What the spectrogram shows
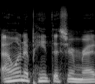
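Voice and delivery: ordinary delivery

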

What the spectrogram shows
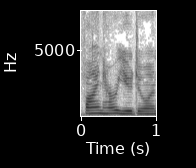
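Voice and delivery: slight put-on British accent. Retelling a man who sat next to him answering a greeting, little British accent. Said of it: "with his little British accent".

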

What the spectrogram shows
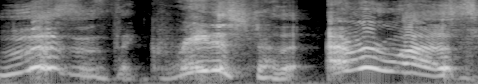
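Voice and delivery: loud, high, swooping, gushing hyped-up rave. Retelling own reaction to an episode of a show: retelling own excited outburst, loudly. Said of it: "But you guys stop clipping".

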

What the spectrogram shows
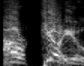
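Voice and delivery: charging robot-like yell. Retelling a film scene where Optimus Prime rides in: imitating Optimus Prime yelling. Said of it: "rides into the frame and yells".

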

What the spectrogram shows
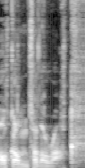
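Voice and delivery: celebrity-style voice shifting into newsreader voice. Admitting he is bad at voices, the speaker attempts a bad Sean Connery impression. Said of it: "You don't really sound like Sean Connery".

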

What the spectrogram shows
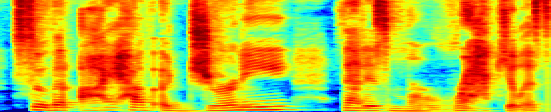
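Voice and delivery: plain

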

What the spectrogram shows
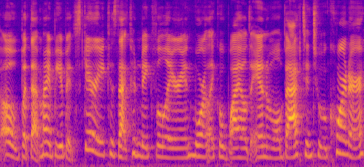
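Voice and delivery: normal talking voice

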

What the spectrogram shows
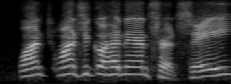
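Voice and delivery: put-on old-timey, old-fashioned way of talking. Bantering back at a co-host, speaker answers in an old-timey voice. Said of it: "If you're going to go old-timey on me".

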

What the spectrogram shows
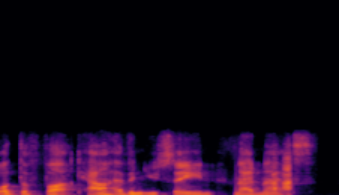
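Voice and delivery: ordinary talk, nothing marked

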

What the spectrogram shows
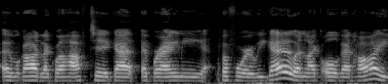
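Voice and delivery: normal talking voice

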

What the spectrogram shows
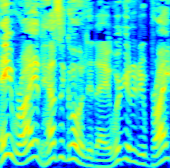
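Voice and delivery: bright, cheery, very high and very loud. Starting trivia by greeting Ryan in a bright morning voice. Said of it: "I'm going to do this in my bright morning voice".

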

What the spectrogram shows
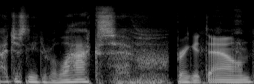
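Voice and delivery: mock voice of calming down, relaxing. Teasing the other speaker about the intro: imitating someone calming themselves down. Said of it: "you sounded really like".

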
